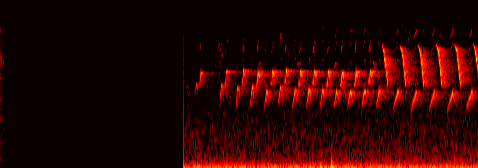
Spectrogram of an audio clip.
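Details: A Northern Cardinal, a backyard bird of eastern North America in spring, sings bright, clear slurred whistles, a quick run of repeated notes that speeds into a higher, louder series, over a low background rumble.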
